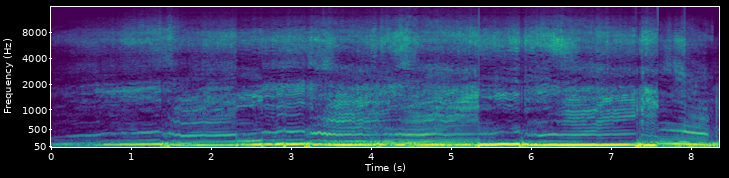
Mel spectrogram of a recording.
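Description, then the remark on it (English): Big V8 race car engines roar around a racetrack continuously for about eight seconds, loud and throaty, their pitch rising and falling as they rev through the gears, with no voices present. “That is the most magnificent sound of big V8s ripping around a racetrack.”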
